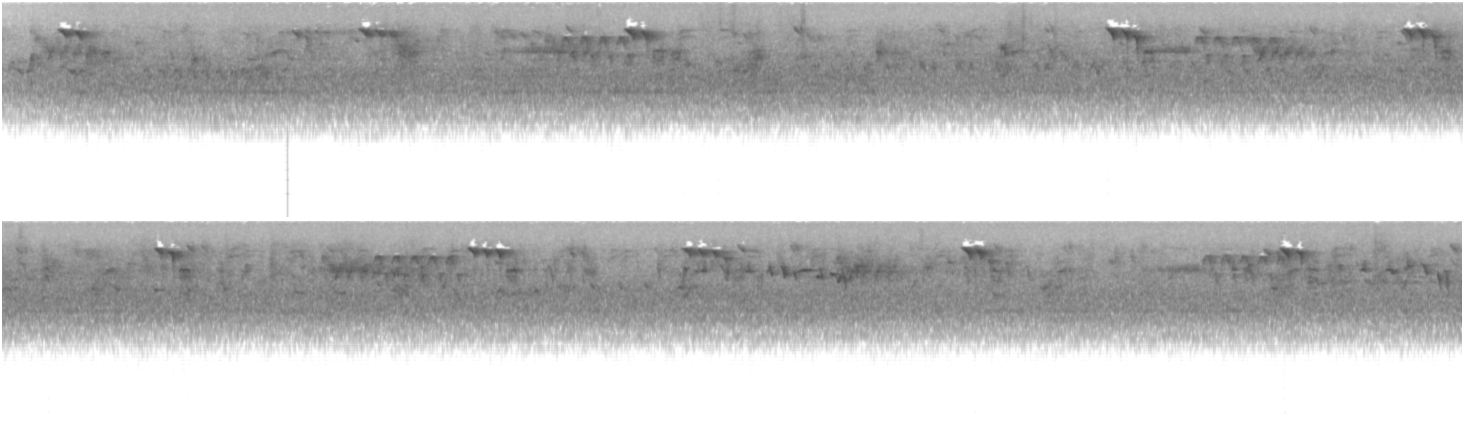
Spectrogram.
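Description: Birds chirping and singing: short high chirps and whistled phrases recurring every two or three seconds over a steady background hiss.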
